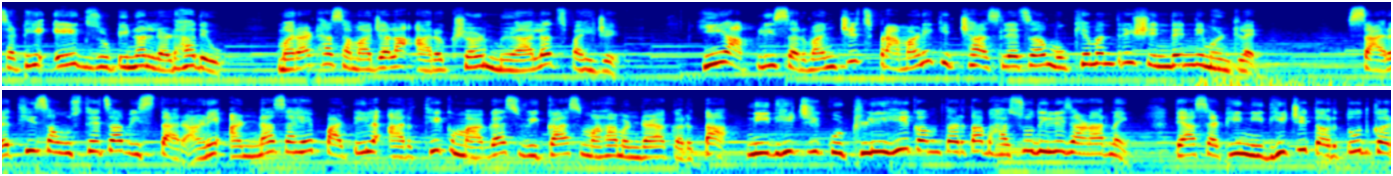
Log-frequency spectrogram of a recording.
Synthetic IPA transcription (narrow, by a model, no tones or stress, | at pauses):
saʈiːʔek̚d͡zuʈinəːləɽ̤ʱad̪eu | məɾaʈʰasəmad͡ʑalaʔaɾəkʂəɳmiɭalət͡spaɦid͡ʑe | hiːapliːsəɾʋaɲt͡ɕiːt͡spɾamaɽ̃ikit̪ːɕʰaəsljat͡səːmukʰːjəmənt̪ɾiːɕind̪end̪iːm̤əɳʈle | saɾət̪ʰiːsə̃w̃st̪ʰet͡saʋist̪aɾa̰ɽ̃iʔaɳːasaɦebpaʈiːlaɾt̪ʰikmaɡasʋikasməɦaməɳɖəɭakəɾt̪anid̪ʱit͡ɕiːkuʈʰliːɦiːkəmt̪əɾt̪abʱasuːd̪iliːd͡zaɽ̃aɾnai | t̪jasaʈʰiːnid̪ʱit͡ɕiːt̪əɾt̪uːd̪kə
